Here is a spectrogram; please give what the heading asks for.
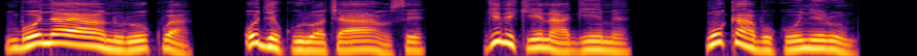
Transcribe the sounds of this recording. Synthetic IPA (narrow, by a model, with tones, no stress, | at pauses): ŋ͡m̩˨ɡ͡bo˦ɲe˦a˦ɣa˦ɦʊ˨nu˨ɾo˦kʷu˦a˨ | o˦d͡ʒe˨kʷu˨ɾu˨ɔ˨t͡ʃa˨˦a˦ɦʊ̰˨sɪ˦ | ɡɪ˦nɪ˨kɪ˨˦na˨a˨ɡɪ˦i˦me˦ | ŋʷo˦ka˨a˨bʊ˨kʷo˦ɲe˦ɾu˦˨m̩˨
